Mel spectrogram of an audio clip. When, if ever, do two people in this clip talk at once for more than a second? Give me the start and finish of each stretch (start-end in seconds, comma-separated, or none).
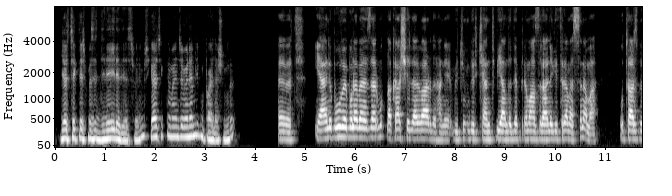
none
